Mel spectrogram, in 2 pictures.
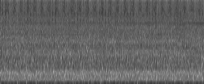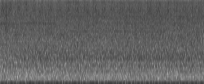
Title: Cadillac STS Diagnostics The problem was bad rings causing the misfire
